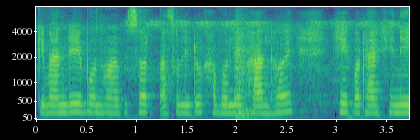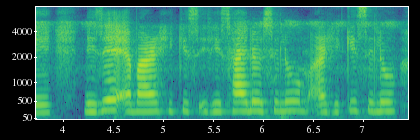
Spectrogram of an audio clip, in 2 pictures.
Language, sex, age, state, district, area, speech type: Assamese, female, 45-60, Assam, Charaideo, urban, spontaneous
